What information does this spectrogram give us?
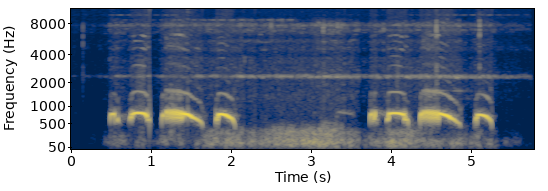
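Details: Spotted dove cooing as a tutor sound for caged birds reluctant to sing: two repeated phrases of clipped coos with a longer sliding coo, separated by a low rumbling background noise, with a faint steady high tone.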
